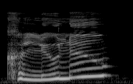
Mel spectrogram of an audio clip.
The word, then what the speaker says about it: Cthulhu: It says Cthulhu is pronounced Cthulhu. This is in a letter written by Lovecraft to an amateur writer, Dwayne W. Rimmel, explaining how to pronounce it.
